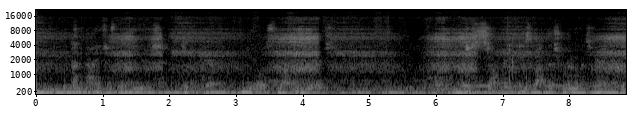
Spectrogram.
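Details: Resting dog snoring with her eyes open: low, buzzing snorts on each breath over constant background hum and room noise.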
